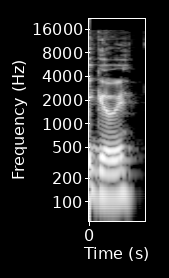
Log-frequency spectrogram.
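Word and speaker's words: GUI: do you say in As Americans do you say gooey or or what do you I say gooey yeah all right so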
